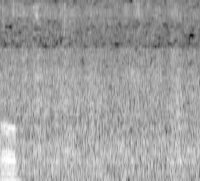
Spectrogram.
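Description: Steady hiss of falling rain.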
